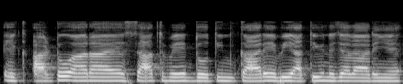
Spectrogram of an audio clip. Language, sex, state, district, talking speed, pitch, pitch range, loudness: Hindi, female, Haryana, Jhajjar, 250 wpm, 165 Hz, 160-175 Hz, -11 LUFS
